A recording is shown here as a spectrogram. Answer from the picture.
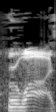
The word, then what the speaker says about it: Rouen: Now, how do you say that city in France? R-O-U-E-N? – Rouen. – Rouen. Is that how you say it? – Rouen. – That's him? – Rouen. – So I've been mispronouncing it every time I've read it in the book. – it's an O-N-Rouen.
